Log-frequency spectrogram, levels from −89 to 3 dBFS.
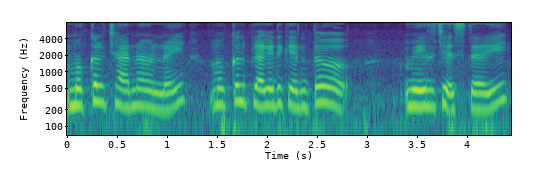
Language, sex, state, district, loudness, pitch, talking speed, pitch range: Telugu, female, Andhra Pradesh, Srikakulam, -16 LUFS, 235 Hz, 110 wpm, 225-260 Hz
